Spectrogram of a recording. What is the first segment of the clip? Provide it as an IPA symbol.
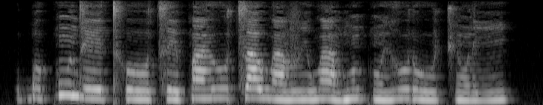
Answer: ɓ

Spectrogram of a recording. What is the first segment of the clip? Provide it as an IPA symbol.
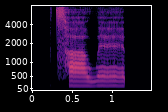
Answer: t͡sʰ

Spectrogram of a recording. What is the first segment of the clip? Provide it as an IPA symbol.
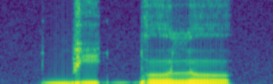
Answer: b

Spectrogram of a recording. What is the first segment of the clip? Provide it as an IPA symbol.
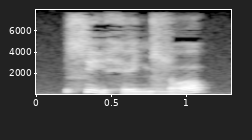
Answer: ɬ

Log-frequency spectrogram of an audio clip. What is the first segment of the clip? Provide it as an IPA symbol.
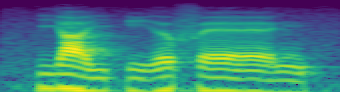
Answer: j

